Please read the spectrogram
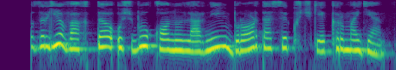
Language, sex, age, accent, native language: Uzbek, female, 18-24, Samarqand, Uzbek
